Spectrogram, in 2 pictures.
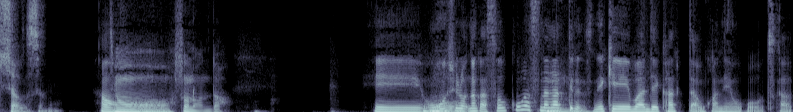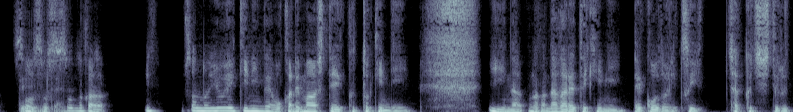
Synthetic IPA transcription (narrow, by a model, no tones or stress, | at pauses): ɕi̥t͡ɕaɯ̟̃nesɨjone | aːosoːnãnd̪a | eːomo̞ɕiɾo̞nãŋkaso̞ko̞ɡat͡sɨnaɡat̪ːe̞ɾɯ̟̃nd̪sɨneke̞ːbad̪e̞kat̪ːa̰o̞̰kane̞oko̰ːt͡sɨ̥ka̰t̪ːeoːsoːsa̰od̪akaɾa | i | so̞no̞jɯːe̞kʲiɲĩŋɡaokane̞maβaɕi̥t̪e̞ikɯ̟t̪o̞kʲiɲ̟i | iːnanãŋkanaɡaɾe̞t̪e̞kʲiɲ̟iɾe̞ko̞ːd̪o̞ɲ̟it͡sɨi | t͡ɕakːɯ̟̥t͡ɕi̥ɕi̥t̪e̞ɾɯ̟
